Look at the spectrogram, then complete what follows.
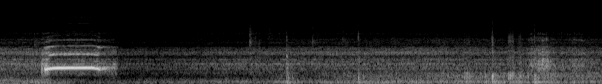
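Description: A model steam locomotive's whistle, one short steady blast of under a second about half a second in, as a train departs. A low rumble of a running model train follows, with a few light clicks.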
